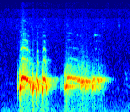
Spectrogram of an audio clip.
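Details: Zebra dove singing in the 'crystal' voice style, used to prompt other doves to sing; a short stuttered trill followed by a drawn-out, gently falling note.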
